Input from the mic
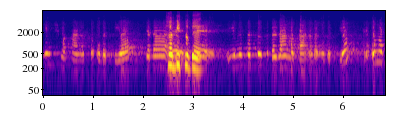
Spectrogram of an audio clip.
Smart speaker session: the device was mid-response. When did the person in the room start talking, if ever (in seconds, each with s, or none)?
2.5 s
